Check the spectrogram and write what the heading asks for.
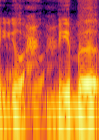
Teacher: با کو ہلا کے پڑھنا ہے، با قلقلہ ہے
